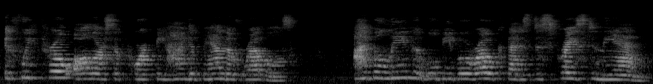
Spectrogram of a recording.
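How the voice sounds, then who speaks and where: A principled young noblewoman in a game cutscene. Her high, bright voice is formal and deliberate, polite yet firm. The sound is roomy and slightly noisy. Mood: solemn, resolute. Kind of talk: dramatic video game cutscene acting. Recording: roomy, distant game capture with faint noise.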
